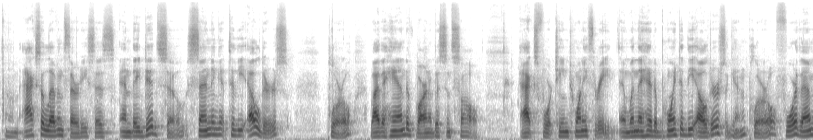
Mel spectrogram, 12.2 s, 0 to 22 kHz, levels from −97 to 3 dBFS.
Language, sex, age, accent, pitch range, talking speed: English, male, 40-59, American, 115-145 Hz, 165 wpm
